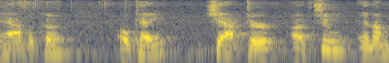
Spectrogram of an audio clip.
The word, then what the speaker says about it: Habakkuk: book of habakkuk okay some say pronounce it habakkuk but i say habakkuk okay chapter two and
